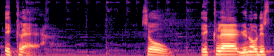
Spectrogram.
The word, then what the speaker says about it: éclair: So éclair, so pronounce it correctly, éclair.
